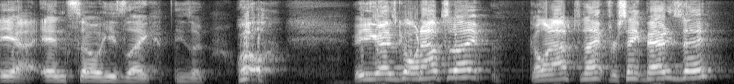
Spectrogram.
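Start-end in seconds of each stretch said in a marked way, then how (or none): 1.8-5.3 man's pitched-up, hollered yell. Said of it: "So now he's yelling back to the".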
